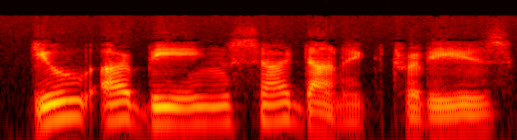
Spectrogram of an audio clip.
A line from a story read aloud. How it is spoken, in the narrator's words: said coolly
